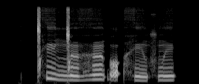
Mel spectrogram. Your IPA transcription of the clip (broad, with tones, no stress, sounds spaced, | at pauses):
ǀʰ ẽ˦˨ ŋ͡ǀ œ̃˨ ɦ œ̃˦ ɠ ɔ̰˦ ʔ h ẽ˨ sʷ ẽ˦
